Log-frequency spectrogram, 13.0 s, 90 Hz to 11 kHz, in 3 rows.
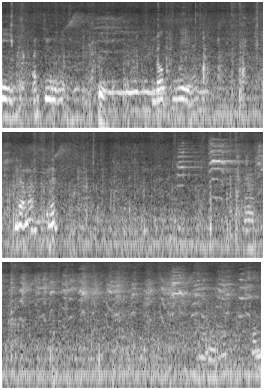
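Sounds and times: monkey squealing: 7.2 - 13.0.

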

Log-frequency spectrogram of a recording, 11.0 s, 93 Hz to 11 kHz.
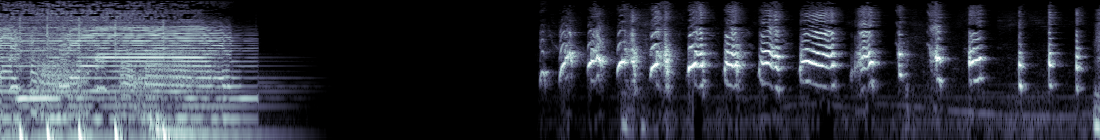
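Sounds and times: man laughing heartily: 5.4 - 11.0.

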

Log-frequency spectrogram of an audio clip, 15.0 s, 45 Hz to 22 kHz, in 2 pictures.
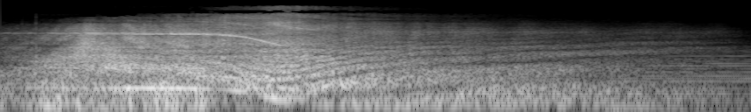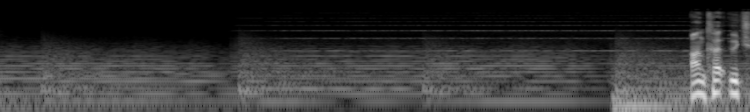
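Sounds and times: aircraft engine roar flyby: 0.0 - 8.0.

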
